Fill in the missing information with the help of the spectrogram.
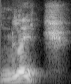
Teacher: mlecha in modern northern India it's pronounced just mlech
